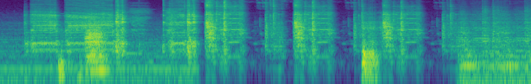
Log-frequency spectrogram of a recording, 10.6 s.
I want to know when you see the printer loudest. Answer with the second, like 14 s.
4 s.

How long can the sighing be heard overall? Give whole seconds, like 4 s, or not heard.
3 s.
